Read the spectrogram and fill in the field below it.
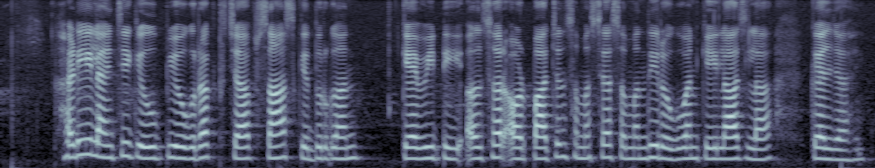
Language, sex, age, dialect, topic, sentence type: Magahi, female, 46-50, Western, agriculture, statement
